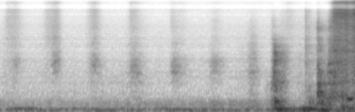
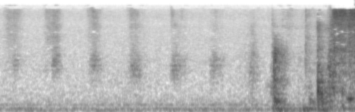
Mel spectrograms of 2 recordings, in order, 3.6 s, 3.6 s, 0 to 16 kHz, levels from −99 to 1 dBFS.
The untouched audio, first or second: second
